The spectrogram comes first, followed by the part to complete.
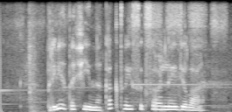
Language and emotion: Russian, positive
